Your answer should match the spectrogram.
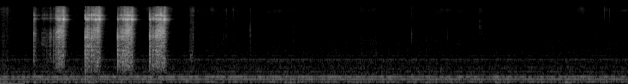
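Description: An abrader rubbed in about five quick strokes across the edge of a piece of Keokuk chert, a harsh scraping that grinds the edge down. After the strokes only a low steady hum remains.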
